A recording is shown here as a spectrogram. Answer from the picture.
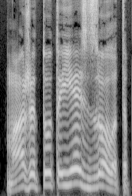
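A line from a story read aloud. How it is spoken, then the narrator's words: Grumbling. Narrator (Russian): проворчал Киньон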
